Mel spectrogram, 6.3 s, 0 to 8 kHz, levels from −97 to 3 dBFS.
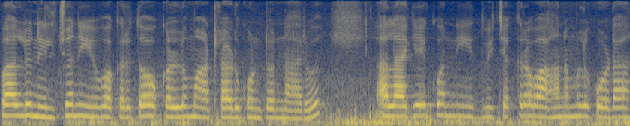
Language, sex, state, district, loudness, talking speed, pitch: Telugu, female, Telangana, Karimnagar, -17 LUFS, 105 wpm, 220 Hz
